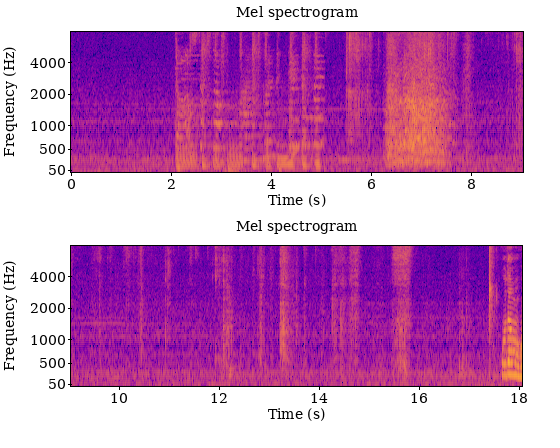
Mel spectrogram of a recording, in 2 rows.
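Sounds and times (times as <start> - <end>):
close-mouthed chewing: 8.5 - 14.9.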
